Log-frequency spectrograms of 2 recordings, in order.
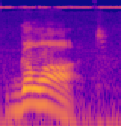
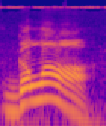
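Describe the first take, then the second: First: The name is pronounced the way it's spelled. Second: The name is not pronounced the way it's spelled. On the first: This is the more standard name the public prefers. The speaker calls it right. "pronounce the name the way it reads" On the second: This was the maker's original preferred name, which the public laughed at. The speaker calls it wrong. "they wanted automotive journalist types to pronounce the car's name Galant"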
